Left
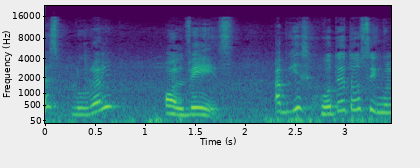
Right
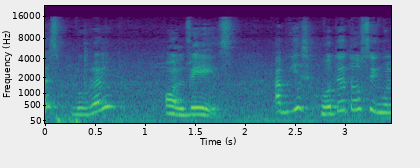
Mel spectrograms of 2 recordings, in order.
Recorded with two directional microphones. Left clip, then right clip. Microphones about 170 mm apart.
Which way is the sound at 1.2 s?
50° left (ahead or behind).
